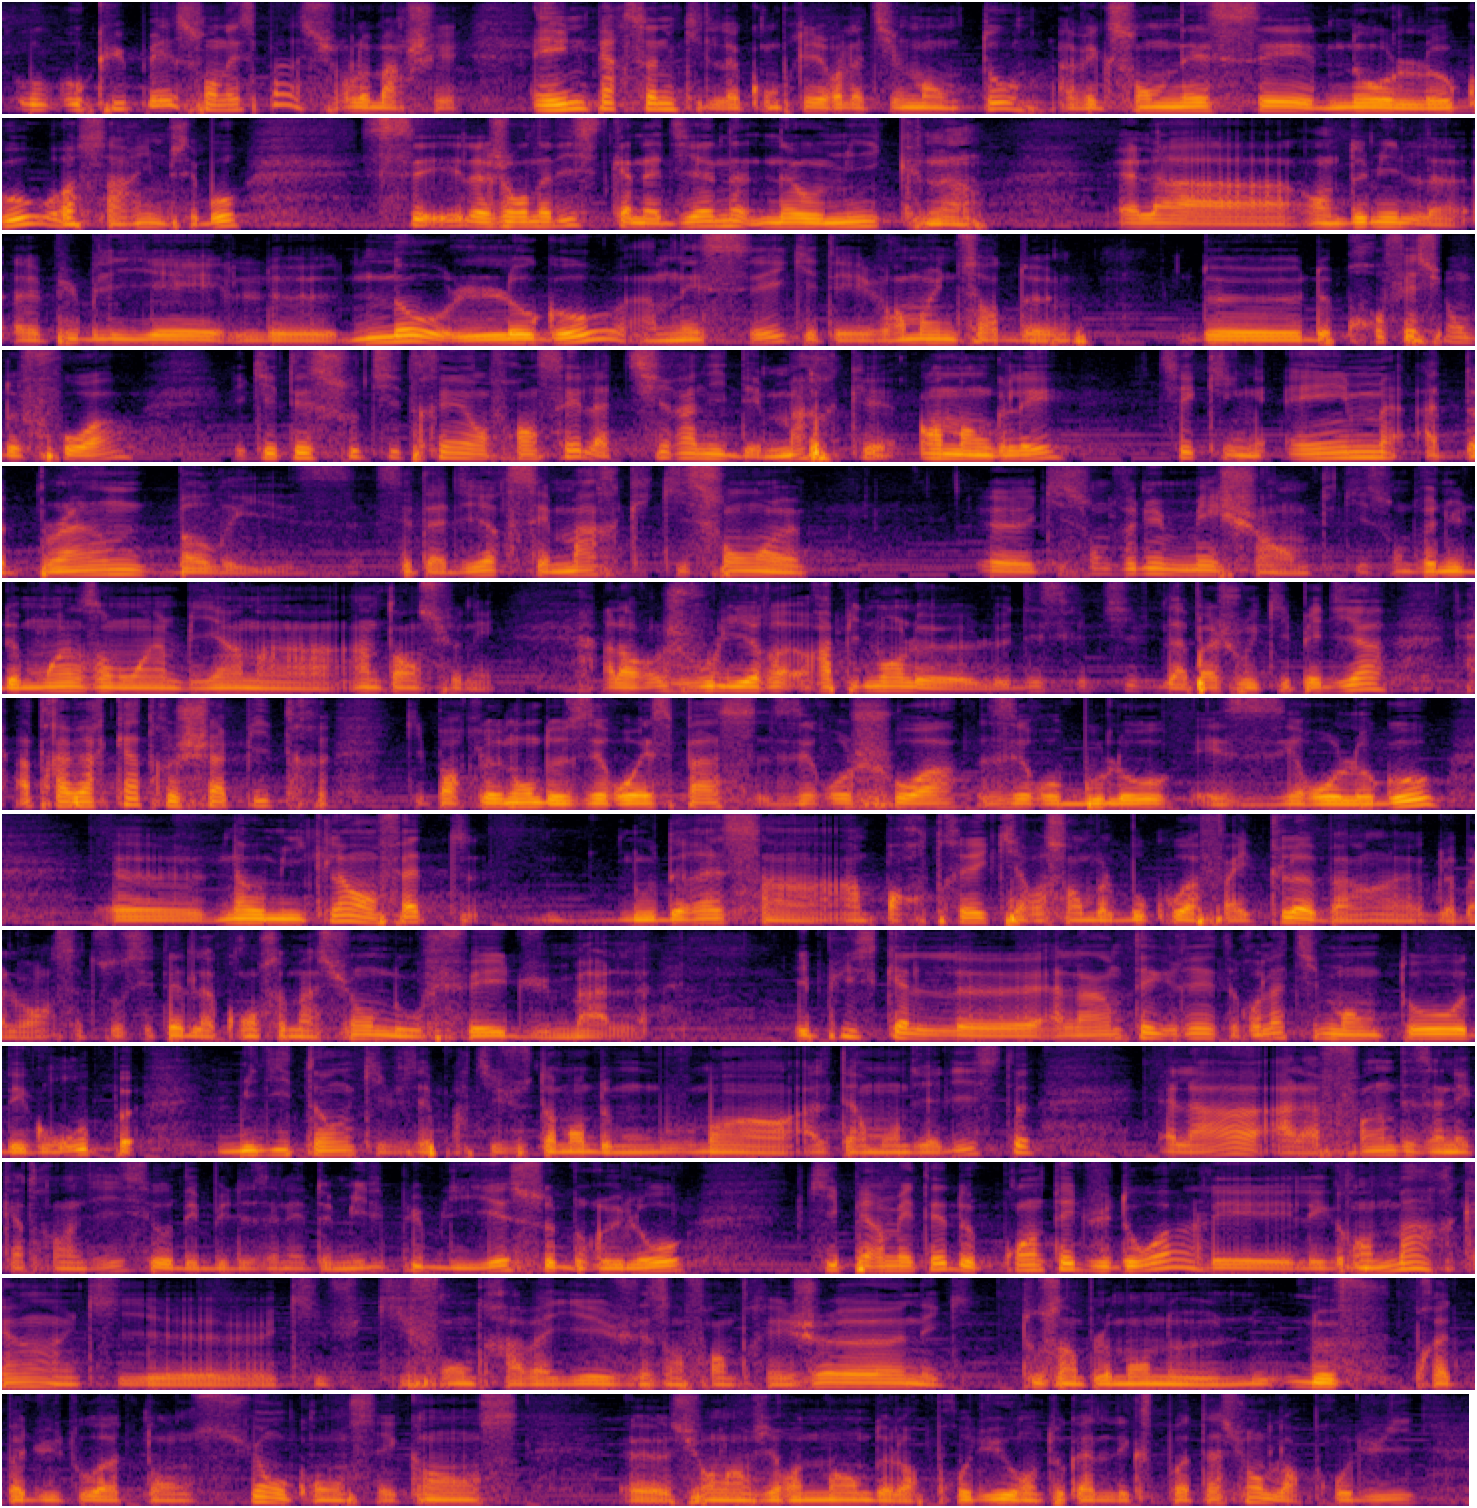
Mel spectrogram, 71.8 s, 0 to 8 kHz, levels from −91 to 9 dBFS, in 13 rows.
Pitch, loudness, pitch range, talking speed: 105 Hz, -22 LUFS, 95-120 Hz, 195 wpm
